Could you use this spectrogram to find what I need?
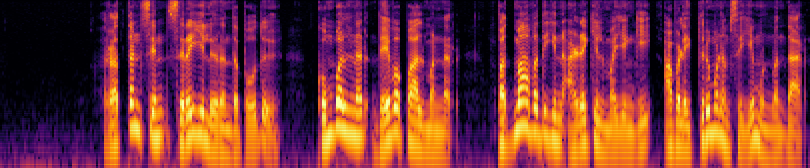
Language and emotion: Tamil, neutral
